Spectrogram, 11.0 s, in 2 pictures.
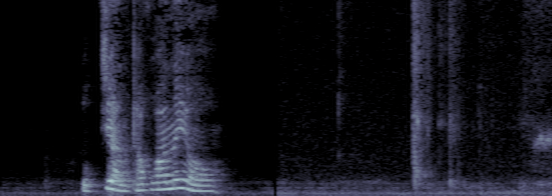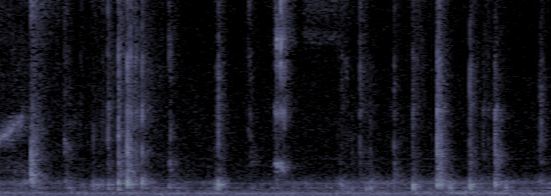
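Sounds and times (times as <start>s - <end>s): candy shell crunching: 6.1s - 11.0s.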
